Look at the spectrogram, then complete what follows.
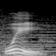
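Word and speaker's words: oui: And we is, the last we is spelled O-U-I. French. We.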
